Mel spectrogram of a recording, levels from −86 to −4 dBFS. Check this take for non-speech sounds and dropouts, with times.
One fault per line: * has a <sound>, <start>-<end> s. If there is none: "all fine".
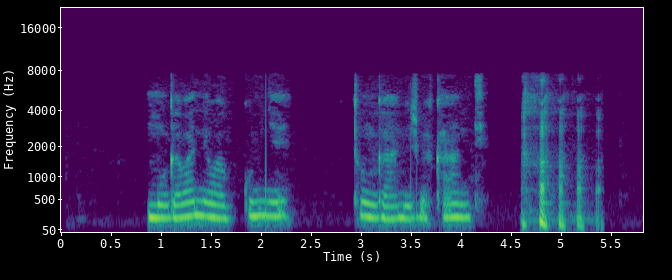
* has a laugh, 4.6-5.4 s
